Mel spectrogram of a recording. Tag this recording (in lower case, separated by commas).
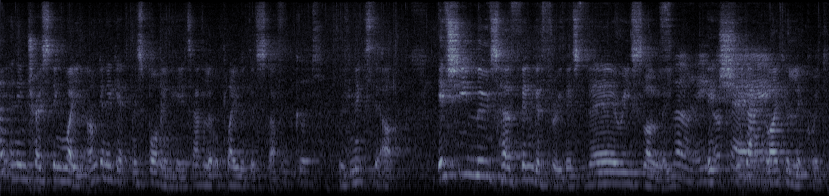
speech, man speaking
